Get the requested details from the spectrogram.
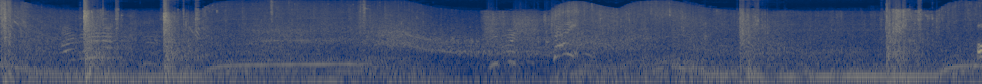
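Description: A pistol fires sharp gunshots.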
